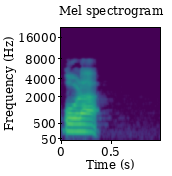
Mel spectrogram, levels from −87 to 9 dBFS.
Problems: none marked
